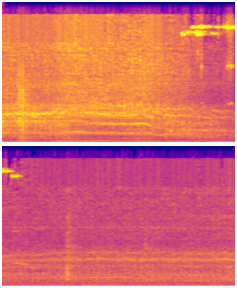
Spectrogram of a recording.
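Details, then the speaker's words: Second-hand bike after spark plug removed and refitted to fix starting then stalling and power loss. Catches cleanly and settles into steady, even idle with no misses or stumbles; healthy, power restored. "ಇದನ್ನು spark plug ತೆಗೆದು ರಿಫಿಟ್ ಮಾಡಿದೆ ಈಗ correct sound ಬರ್ತಿದೆ"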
